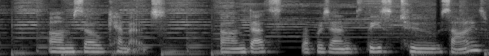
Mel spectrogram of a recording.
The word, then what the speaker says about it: Kemet: will be, the noun will be pronounced Kemet. So Egyptians, the writing system have signs that present sound and signs that present meaning. So in this case, sound, Kemet, is represented by this sign.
